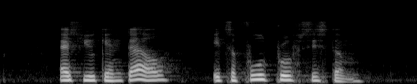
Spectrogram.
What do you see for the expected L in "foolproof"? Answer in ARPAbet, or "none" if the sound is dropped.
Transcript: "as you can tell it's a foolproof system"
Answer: L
